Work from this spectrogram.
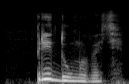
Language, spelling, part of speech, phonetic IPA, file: Russian, придумывать, verb, [prʲɪˈdumɨvətʲ], Ru-придумывать.ogg
- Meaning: to make up, to think up, to devise, to contrive, to invent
